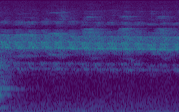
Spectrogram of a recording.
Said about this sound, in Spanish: Gracias, pájaros.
